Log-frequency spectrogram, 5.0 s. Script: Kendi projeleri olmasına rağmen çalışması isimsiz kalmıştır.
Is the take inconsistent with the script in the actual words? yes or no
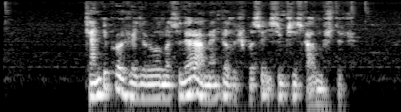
no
